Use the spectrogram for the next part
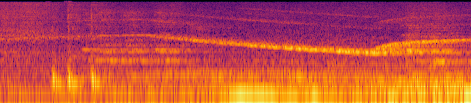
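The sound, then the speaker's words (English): A fire truck siren wails as it passes outside, its tone sliding steadily downward, with a low engine rumble underneath and a few faint knocks early on. “Hello, fire truck.”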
